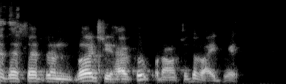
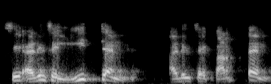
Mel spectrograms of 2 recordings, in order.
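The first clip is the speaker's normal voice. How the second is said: ordinary talk, nothing marked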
